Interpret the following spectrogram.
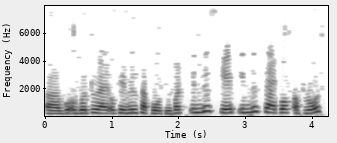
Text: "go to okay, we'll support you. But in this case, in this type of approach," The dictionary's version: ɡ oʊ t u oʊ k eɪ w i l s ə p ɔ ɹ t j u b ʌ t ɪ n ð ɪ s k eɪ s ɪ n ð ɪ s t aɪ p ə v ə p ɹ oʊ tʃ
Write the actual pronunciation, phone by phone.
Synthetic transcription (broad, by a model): ɡ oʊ t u oʊ k eɪ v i l s ə p ɔ ɹ t j u b ʌ t ɪ n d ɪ s k eɪ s ɪ n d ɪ s t aɪ p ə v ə p ɹ oʊ tʃ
